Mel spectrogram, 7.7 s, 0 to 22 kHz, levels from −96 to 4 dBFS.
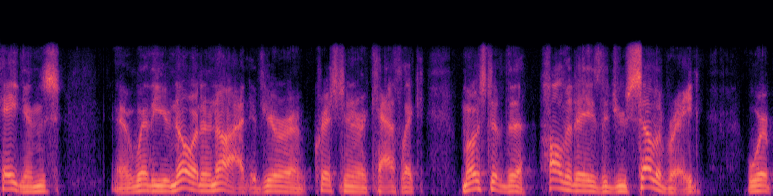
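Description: From start to finish the speech carries Opus voice compression in its SILK linear-prediction mode. Nothing survives above about 8.8 kHz, which fits a wideband setting, and the damage is heavy. Speech sounds muffled, hoarse and faintly robotic because the excitation is coded coarsely, pointing to roughly 10 kbps. Unlike a plain low-pass filter, which only dulls the sound, this adds a buzzy, synthetic texture in 20 ms frames.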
